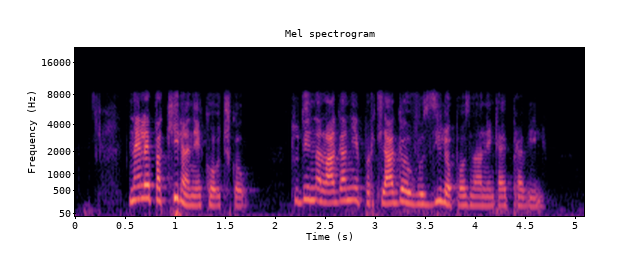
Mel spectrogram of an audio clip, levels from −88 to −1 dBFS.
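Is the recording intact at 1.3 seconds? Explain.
No. At 1.3 seconds the speech is damaged, as it is across the whole clip, by what is likely Opus compression in its SILK speech mode. Working near 12 kbps, the encoder models the voice with a compact predictive description rather than keeping full spectral detail, and caps the band at wideband, so nothing remains above 8.7 kHz. The result at this moment is heavily degraded: muffled, dull and hoarse, with a rough, lossy edge.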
